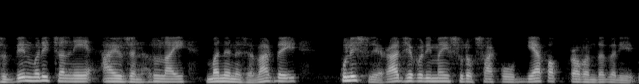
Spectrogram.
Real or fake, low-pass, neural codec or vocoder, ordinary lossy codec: fake; 3.6 kHz; codec, 16 kHz, 0.5 kbps, X-Codec, HuBERT features, trained on LibriSpeech; none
